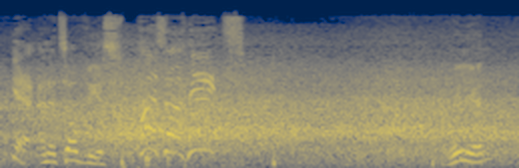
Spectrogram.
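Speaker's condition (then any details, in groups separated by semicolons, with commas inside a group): No condition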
